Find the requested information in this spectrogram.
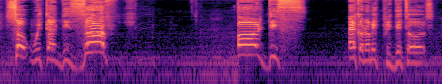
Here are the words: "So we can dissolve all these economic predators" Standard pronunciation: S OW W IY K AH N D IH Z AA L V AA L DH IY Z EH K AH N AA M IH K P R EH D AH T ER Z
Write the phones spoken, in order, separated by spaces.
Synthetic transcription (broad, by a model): S OW W IY K AH N D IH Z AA V AA L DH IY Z EH K AH N AA M IH K P R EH D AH T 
